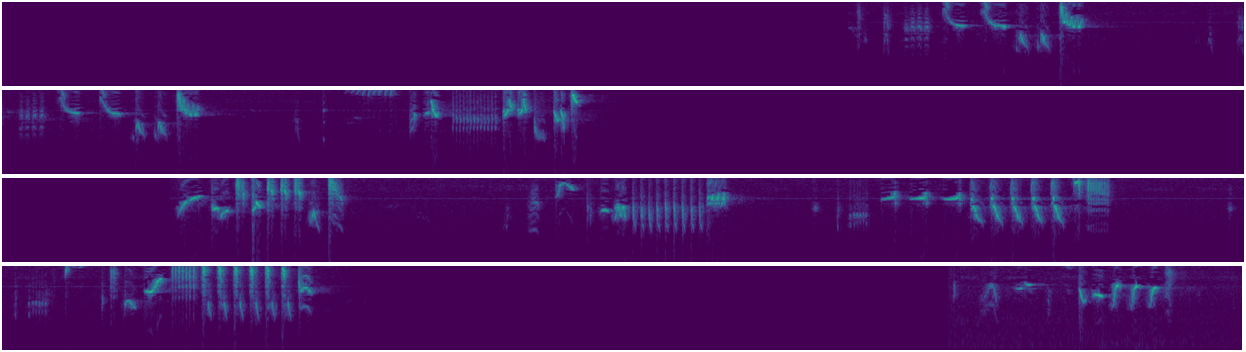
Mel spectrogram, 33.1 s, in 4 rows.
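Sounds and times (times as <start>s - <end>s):
nightingale singing: 5.7s - 12.3s, 17.7s - 24.0s, 24.7s - 27.2s, 31.2s - 33.0s.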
